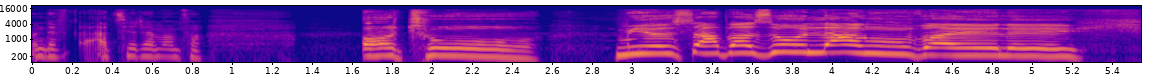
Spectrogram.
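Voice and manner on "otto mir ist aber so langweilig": loud, very slow, drawn-out character voice. Quoting the cartoon elephant complaining to Otto: Benjamin Blümchen voice. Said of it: "ich kann's nicht so gut nachmachen, weil ich nicht so eine tiefe Stimme habe".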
